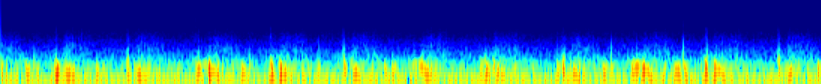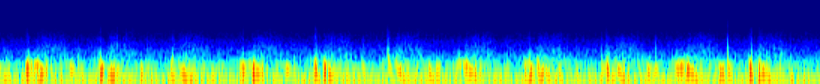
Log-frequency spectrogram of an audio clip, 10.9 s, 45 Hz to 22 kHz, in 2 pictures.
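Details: Womb-sound sleep aid for babies: soft regular low thumps at about 125 a minute under a constant white-noise hiss of flowing sounds, a heartbeat as it might be heard in the womb.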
